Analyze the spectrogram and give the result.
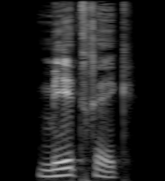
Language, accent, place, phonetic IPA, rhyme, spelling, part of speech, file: German, Germany, Berlin, [ˈmeːtʁɪk], -eːtʁɪk, Metrik, noun, De-Metrik.ogg
- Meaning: 1. metrics 2. metric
